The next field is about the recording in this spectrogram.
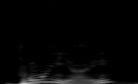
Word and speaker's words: põem: So if I want to say, for instance, they laid the table or they set the table, I say eles põem a mesa. Eles põem a mesa. Eles põem a mesa. That's right, we try to put põem together. Eles põem a mesa because it's all uh, vowel sounds.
